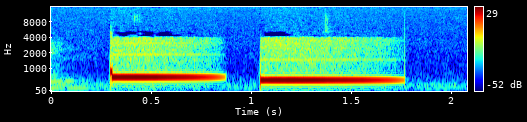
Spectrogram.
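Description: Two-note electronic chime in the manner of an airliner cabin PA chime: a higher tone, then a lower one, each held for well under a second over a hiss.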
